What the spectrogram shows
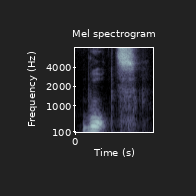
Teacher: The ed is pronounced as t walked and in American English is worked again.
